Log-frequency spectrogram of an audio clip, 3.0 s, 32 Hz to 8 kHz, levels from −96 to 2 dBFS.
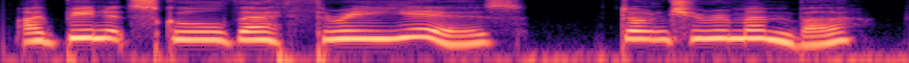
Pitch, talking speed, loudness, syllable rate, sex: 245 Hz, 200 wpm, -15 LUFS, 5.6 syllables/s, female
